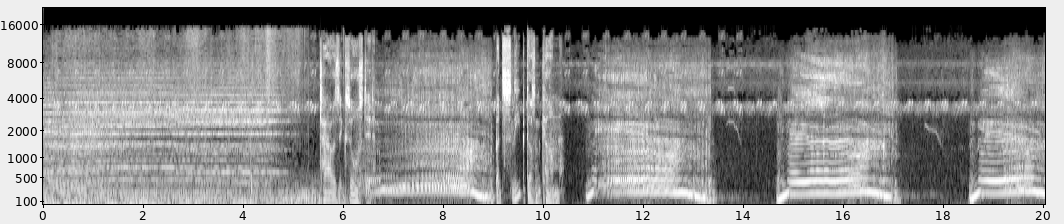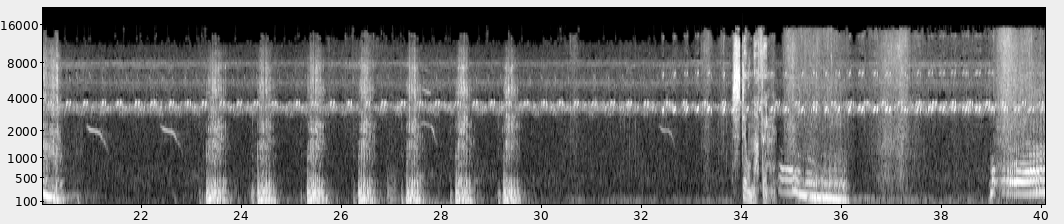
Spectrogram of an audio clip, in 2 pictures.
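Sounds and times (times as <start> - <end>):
cricket trill: 0.0 - 40.0
lion roaring: 6.4 - 9.1, 10.9 - 13.5, 14.7 - 17.2, 23.2 - 29.7, 34.7 - 36.4, 39.0 - 40.0.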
